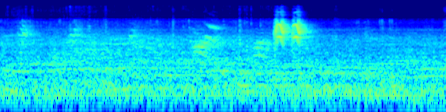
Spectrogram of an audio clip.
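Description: A bird calling: two loud, short calls in quick succession about four seconds in, with fainter short chirps scattered before them, over steady outdoor background noise.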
